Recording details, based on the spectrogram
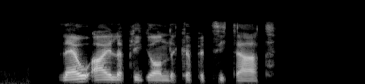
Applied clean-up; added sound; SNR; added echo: neural mask model DeepFilterNet 3.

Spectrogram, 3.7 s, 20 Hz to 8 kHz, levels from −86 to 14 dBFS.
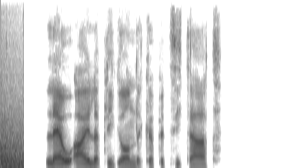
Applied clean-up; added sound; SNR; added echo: none; Fireworks; 2 dB; none.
